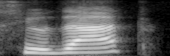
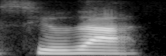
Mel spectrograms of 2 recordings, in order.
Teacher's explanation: al final de la palabra decimos ciudad, ya no pronunciamos la de y enfatizamos solo la vocal · hay una pérdida de la D cuando está entre vocales o al final de la palabra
